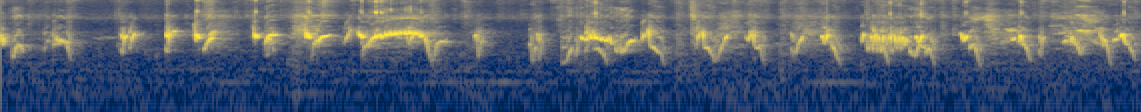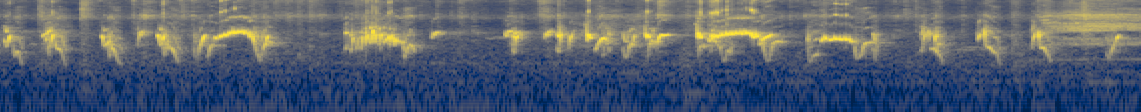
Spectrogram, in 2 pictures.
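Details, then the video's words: Pied bushchat (cica koreng) lure recording used for trapping, with dense, rapid chattering of short, sharp notes and brief upslurred whistles, repeated in quick bursts with short pauses between. "Suara Pikat Burung Cica Koreng | Masteran Cucak Koreng Full Ampuh"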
